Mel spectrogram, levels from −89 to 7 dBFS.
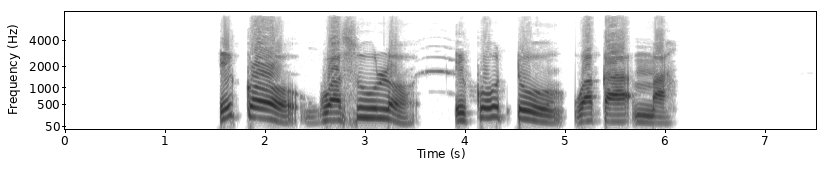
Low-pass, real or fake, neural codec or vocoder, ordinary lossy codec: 7.2 kHz; real; none; MP3, 48 kbps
